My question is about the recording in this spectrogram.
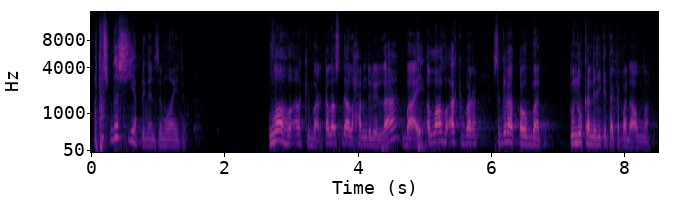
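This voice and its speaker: A man preaching an Islamic sermon to a live audience, animated and repeating short punchy phrases for emphasis. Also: fairly high pitch, fairly quick, big-room sound. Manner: animated, acts out everyday scenes and quoted voices.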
